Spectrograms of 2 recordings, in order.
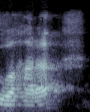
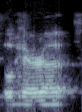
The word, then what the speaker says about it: Uohara: So the true Japanese way of saying it is Uohara, but a lot of people kind of blend it with an Irish pronunciation. Yeah. So it's like O'Hara, but any way that you want. Uohara seems to be the easiest.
